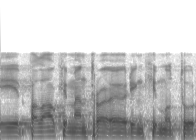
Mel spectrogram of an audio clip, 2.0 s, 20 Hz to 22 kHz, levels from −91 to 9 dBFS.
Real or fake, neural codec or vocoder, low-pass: real; none; 5.4 kHz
